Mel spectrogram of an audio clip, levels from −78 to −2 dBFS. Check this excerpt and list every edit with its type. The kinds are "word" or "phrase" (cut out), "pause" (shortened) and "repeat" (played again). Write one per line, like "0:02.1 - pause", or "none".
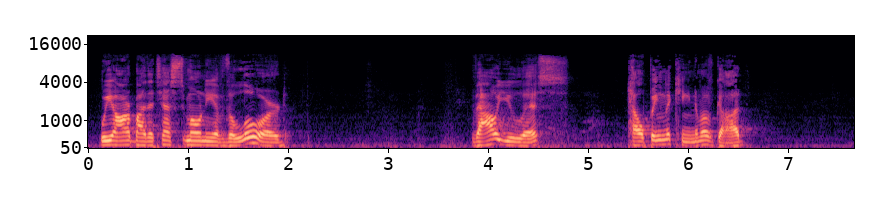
0:05.4 - word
